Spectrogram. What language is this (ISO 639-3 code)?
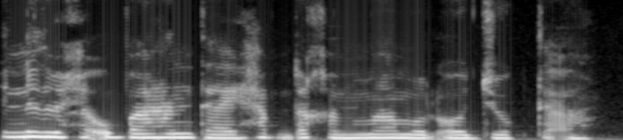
som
